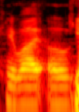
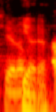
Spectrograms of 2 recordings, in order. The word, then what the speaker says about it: Kyoto: Kyoto, is that how you say it? – Kyoto. – Yep, Kyoto.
